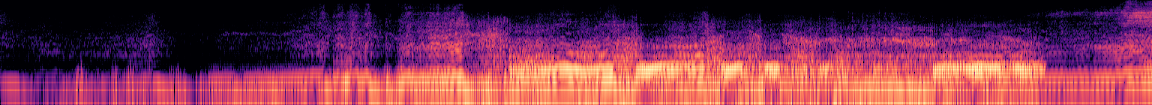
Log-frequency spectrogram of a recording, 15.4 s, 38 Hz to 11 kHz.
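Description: Beta RR 300 two-stroke enduro motorcycle engine being ridden, revving up and falling off again and again. It grows louder over the first half.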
